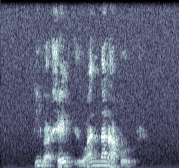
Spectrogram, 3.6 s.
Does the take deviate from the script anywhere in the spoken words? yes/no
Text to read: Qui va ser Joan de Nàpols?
no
